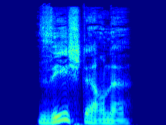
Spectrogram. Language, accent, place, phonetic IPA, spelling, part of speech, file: German, Germany, Berlin, [ˈzeːˌʃtɛʁnə], Seesterne, noun, De-Seesterne.ogg
- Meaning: nominative/accusative/genitive plural of Seestern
